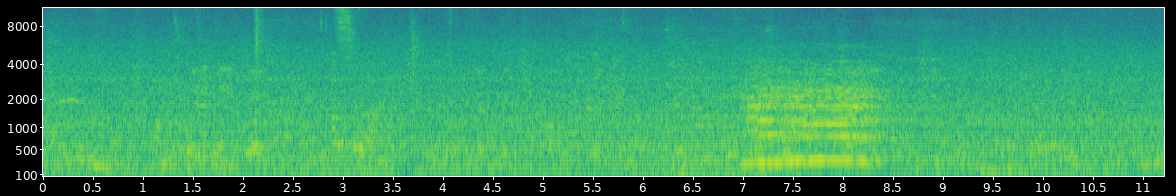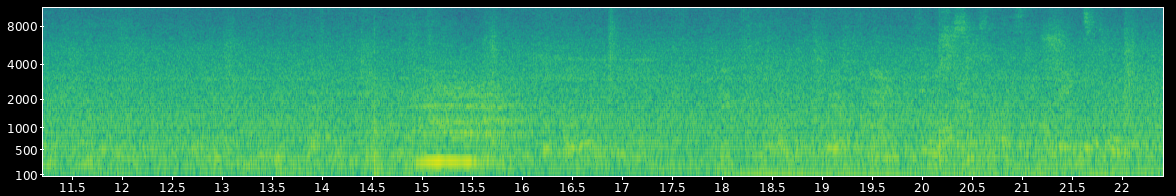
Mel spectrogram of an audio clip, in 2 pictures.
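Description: Jersey cows moo twice in a show ring during a cattle show, each low call rising through the steady murmur of a crowd and a distant announcer voice.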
